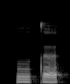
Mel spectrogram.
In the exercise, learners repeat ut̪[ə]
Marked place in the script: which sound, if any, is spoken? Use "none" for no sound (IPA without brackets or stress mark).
ə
